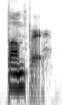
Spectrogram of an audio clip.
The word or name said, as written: bumper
